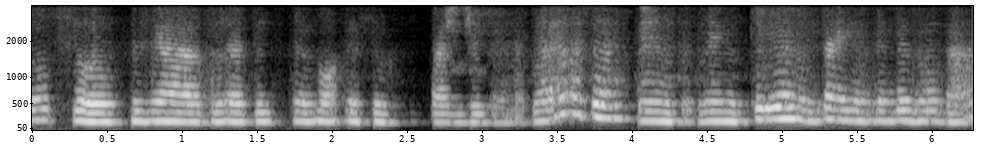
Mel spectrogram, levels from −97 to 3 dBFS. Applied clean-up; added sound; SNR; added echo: neural mask model DeepFilterNet 3.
